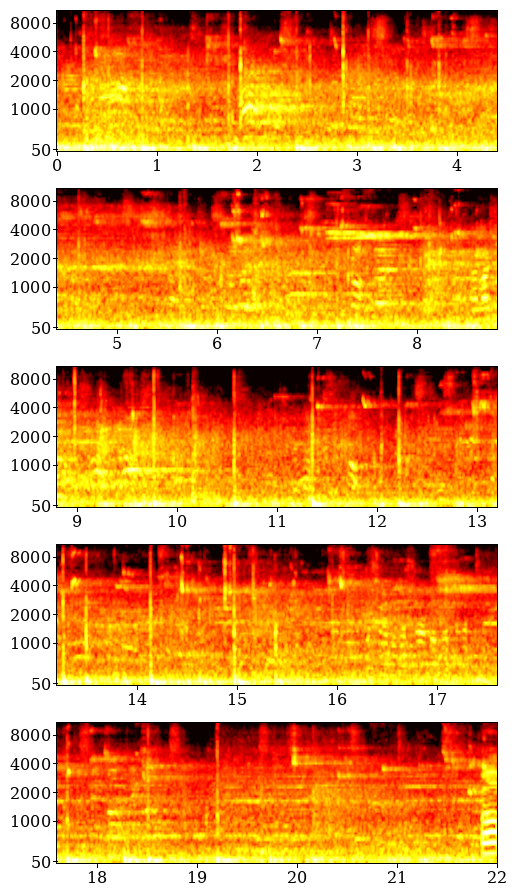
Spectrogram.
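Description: Basketball bouncing on a hardwood gym court with short sharp knocks as players dribble, over a background of players' and spectators' voices, all echoing in a large sports hall.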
